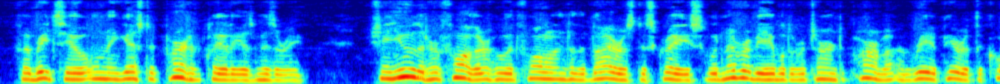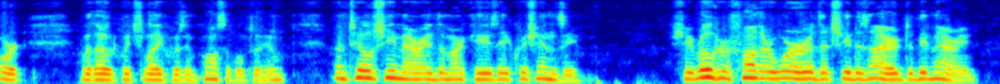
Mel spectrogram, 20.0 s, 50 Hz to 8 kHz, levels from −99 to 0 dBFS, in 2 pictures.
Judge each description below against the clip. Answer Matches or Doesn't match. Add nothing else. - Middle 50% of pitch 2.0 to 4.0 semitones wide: Matches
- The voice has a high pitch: Doesn't match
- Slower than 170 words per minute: Doesn't match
